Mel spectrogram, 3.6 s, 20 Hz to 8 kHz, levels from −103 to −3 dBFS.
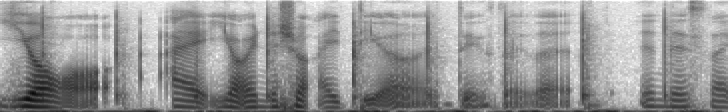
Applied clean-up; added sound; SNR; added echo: none; Walk, footsteps; 4 dB; none.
